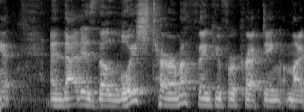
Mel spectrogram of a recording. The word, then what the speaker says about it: Leuchtturm: And that is the Leuchtturm, thank you for correcting my pronunciation, 1917 bullet journal.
